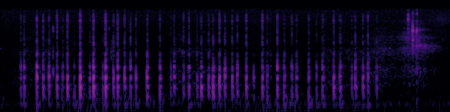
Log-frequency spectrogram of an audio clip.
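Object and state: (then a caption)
Plastic organizer container. Light fingertip taps on a plastic organizer container with a few things sitting on it make a rapid, even run of dull, short clicks with little ring. The taps continue for most of the clip, then give way to a soft breathy rustle near the end.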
